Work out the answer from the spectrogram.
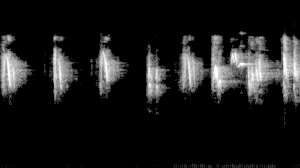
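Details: Eurasian tree sparrows fighting, used as tutor sound for songbirds: a series of short chirps spaced about half a second apart, quickening into a dense jumble of overlapping chirps near the end.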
